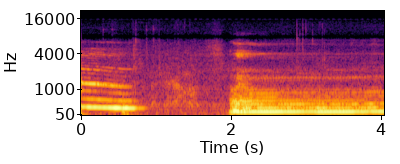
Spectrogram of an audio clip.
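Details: Female Great Dane moaning as she sings along with her owner: a brief held tone fades out, then after a quiet gap a long, low, steady droning moan sustains to the end.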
